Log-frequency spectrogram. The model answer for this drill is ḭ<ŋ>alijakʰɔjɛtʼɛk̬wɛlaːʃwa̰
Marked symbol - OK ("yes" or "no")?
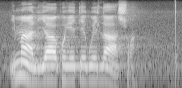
no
